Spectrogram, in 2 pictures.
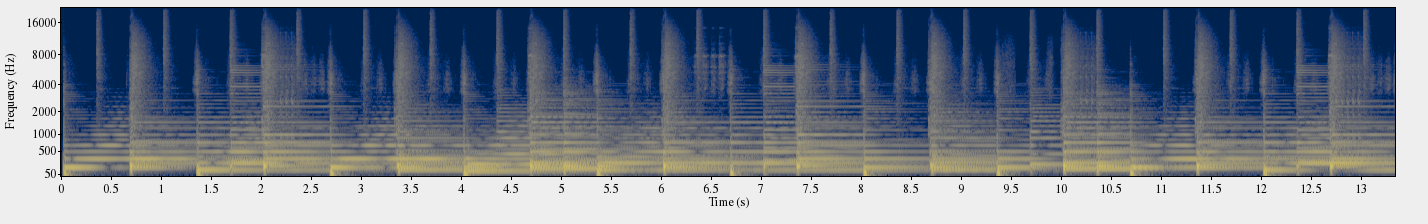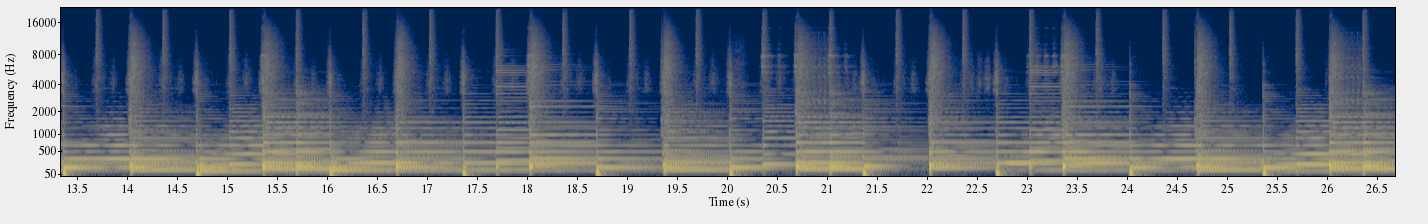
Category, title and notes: Music > Multiple instruments
Cinematic Guitar
Drums, guitar, piano and synthesizer played on garage band. Not AI, E minor, 83bpm, 4/4 time signature.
